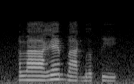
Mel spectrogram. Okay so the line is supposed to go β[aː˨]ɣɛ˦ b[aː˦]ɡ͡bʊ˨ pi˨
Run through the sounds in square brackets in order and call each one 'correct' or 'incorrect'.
correct, incorrect: aː˨

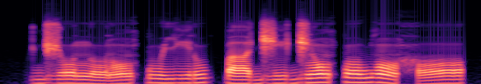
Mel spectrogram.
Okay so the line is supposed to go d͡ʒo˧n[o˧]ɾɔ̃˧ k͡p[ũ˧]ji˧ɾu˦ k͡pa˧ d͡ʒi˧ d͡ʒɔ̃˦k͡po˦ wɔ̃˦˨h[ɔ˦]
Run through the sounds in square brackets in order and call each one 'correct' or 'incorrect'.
incorrect: o˨, incorrect: u˧, incorrect: ɔ˨˦

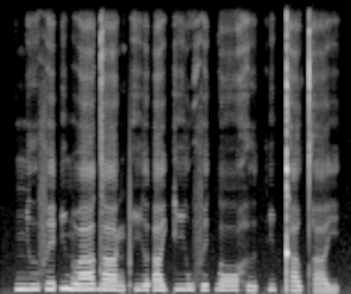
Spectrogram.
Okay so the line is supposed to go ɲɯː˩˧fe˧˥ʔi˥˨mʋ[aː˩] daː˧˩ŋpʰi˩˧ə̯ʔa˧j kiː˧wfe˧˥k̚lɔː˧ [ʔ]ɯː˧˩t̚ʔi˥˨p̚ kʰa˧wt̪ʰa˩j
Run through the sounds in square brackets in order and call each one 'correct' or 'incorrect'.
incorrect: aː˧˥, incorrect: h

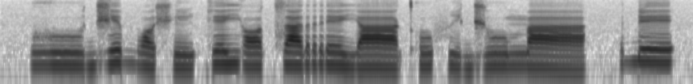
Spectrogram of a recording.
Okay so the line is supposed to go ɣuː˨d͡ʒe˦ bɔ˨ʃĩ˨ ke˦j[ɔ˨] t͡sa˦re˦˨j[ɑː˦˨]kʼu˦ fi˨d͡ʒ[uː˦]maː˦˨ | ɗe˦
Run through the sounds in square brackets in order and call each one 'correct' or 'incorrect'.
incorrect: ɔ˨˦, incorrect: aː˦˨, correct

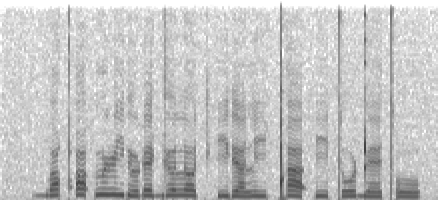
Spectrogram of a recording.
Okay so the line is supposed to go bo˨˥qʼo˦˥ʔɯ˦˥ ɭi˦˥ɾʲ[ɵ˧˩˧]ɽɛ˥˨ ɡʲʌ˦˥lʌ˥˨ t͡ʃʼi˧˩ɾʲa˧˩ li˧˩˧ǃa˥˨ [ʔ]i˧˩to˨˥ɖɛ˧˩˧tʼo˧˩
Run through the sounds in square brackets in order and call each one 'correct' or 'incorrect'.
incorrect: o˧˩˧, correct

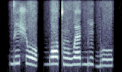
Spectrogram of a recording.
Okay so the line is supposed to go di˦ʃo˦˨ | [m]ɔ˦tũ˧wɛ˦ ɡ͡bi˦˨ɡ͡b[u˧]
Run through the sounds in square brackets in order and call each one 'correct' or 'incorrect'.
incorrect: b, correct

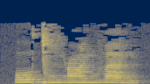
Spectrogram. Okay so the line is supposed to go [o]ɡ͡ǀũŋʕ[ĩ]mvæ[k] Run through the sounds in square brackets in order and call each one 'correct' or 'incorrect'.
correct, incorrect: ẽ, incorrect: ŋ

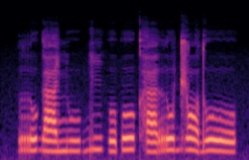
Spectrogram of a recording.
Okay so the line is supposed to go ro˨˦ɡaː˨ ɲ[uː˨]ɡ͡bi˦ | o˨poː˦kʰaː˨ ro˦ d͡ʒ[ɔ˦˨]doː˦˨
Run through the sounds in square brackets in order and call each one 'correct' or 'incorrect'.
correct, correct

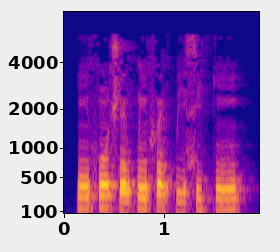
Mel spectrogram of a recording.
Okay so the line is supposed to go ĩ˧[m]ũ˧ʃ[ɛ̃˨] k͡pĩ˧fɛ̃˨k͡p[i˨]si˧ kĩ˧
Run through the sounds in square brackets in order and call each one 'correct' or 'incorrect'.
incorrect: f, correct, correct

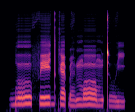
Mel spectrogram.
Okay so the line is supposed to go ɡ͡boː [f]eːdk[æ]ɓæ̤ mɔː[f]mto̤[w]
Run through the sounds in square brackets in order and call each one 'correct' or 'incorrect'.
correct, correct, incorrect: none, incorrect: j

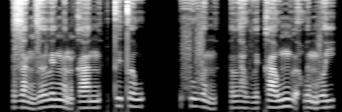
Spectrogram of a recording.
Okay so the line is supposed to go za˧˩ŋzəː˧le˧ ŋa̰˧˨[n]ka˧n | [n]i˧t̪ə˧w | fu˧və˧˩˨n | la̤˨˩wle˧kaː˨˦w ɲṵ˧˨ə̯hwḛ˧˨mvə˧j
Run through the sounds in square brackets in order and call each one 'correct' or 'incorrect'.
correct, incorrect: t̪

